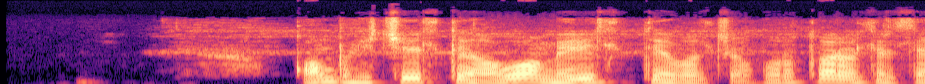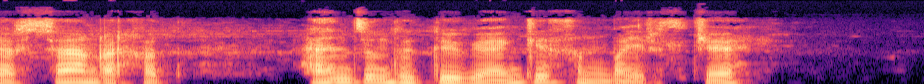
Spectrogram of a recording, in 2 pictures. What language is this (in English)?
Mongolian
